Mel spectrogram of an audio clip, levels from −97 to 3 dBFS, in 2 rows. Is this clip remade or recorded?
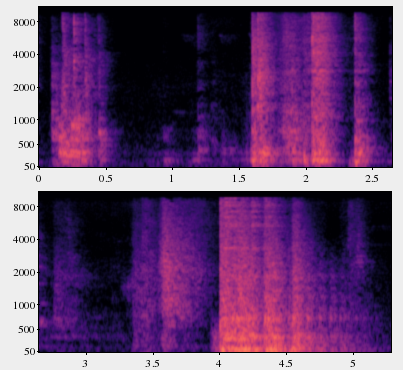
recorded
